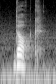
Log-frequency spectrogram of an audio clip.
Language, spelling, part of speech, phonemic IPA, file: Swedish, dock, adverb, /dɔkː/, Sv-dock.ogg
- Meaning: though, however, still, nevertheless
